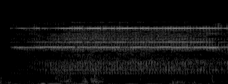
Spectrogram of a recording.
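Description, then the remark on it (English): An electronic alarm clock rings continuously at a steady, shrill pitch, fairly loud, with no talking over it. “There's your alarm clock.”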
